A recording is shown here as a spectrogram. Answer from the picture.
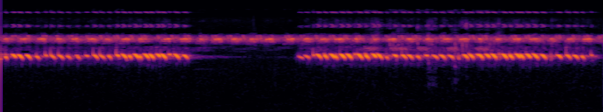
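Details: Crickets calling, a sound said to drive rats out of houses naturally; a fast pulsed trill runs about a second and a half, breaks briefly, then resumes for two seconds over a constant shrill background hum.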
